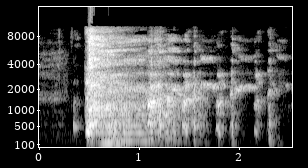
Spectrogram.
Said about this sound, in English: Dude, this cough is killing me, man.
